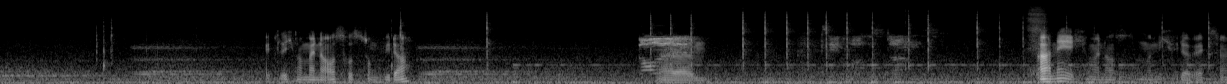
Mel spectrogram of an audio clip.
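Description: Game menu sounds click as selections change.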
